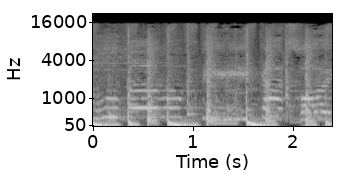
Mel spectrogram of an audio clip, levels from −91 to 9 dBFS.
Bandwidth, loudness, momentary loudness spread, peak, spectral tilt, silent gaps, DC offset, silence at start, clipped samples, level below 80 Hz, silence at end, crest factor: 15.5 kHz; -14 LUFS; 3 LU; 0 dBFS; -4.5 dB/octave; none; under 0.1%; 0 s; under 0.1%; -18 dBFS; 0 s; 12 dB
